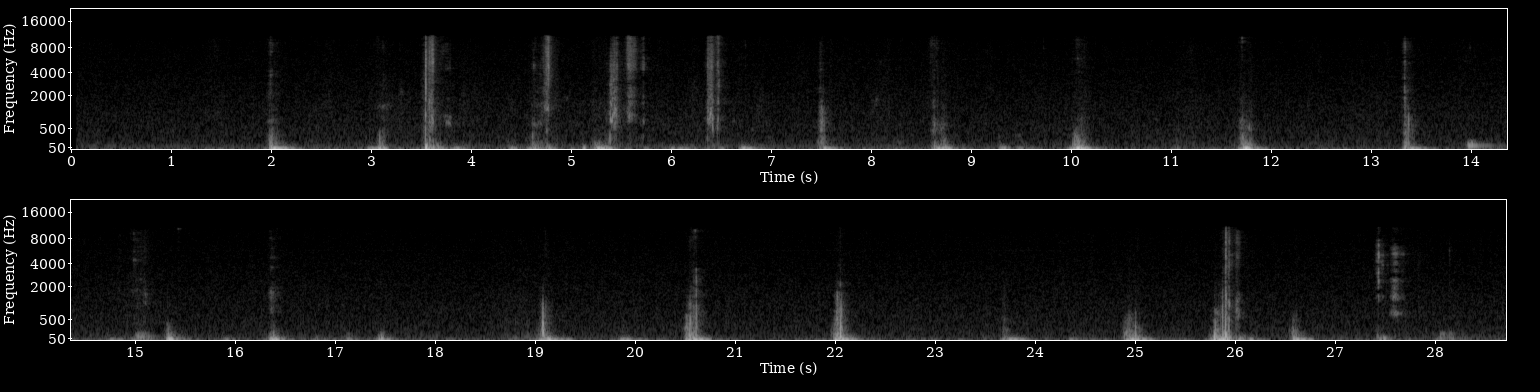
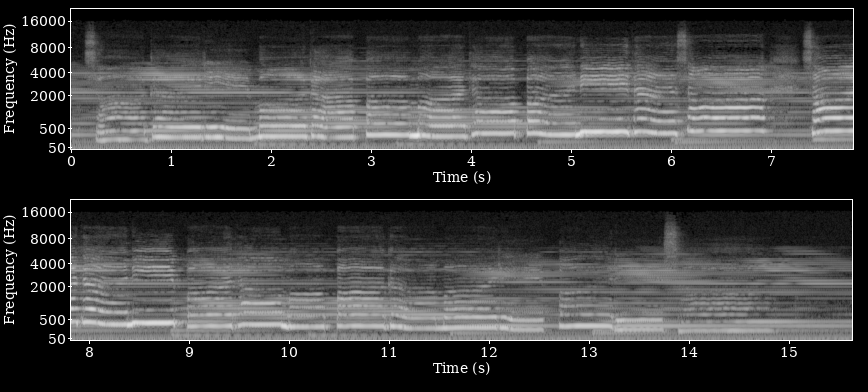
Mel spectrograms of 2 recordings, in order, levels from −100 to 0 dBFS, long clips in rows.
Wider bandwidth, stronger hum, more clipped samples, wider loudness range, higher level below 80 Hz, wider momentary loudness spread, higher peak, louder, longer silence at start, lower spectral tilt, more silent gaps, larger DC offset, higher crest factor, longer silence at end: about the same, 11 kHz vs 12 kHz; second, none vs 50 Hz at -45 dBFS; neither; first, 10 LU vs 7 LU; second, -54 dBFS vs -48 dBFS; first, 19 LU vs 13 LU; second, -24 dBFS vs -8 dBFS; second, -55 LUFS vs -23 LUFS; first, 1.95 s vs 0 s; about the same, -4.5 dB/octave vs -5 dB/octave; neither; neither; first, 26 dB vs 16 dB; first, 0.5 s vs 0 s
